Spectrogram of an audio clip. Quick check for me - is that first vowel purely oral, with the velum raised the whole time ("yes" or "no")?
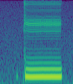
yes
